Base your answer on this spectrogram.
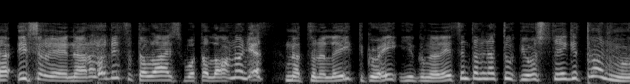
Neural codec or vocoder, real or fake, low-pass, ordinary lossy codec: codec, 16 kHz in and 24 kHz out, 0.4 kbps, LongCat-Audio-Codec, two codebook decoder; fake; 7.2 kHz; Opus, 64 kbps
